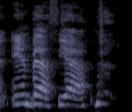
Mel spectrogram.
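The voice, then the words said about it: Speaks with a put-on accent. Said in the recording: “Oh, I have an accent.”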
